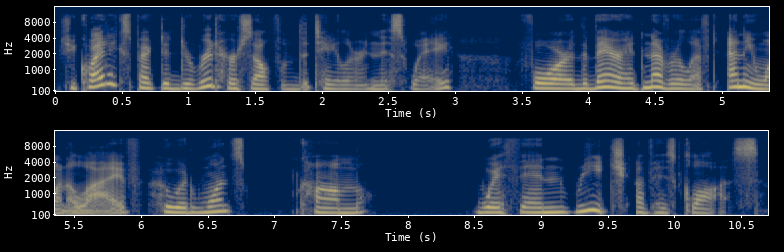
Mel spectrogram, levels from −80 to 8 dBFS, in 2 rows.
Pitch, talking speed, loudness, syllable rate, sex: 210 Hz, 160 wpm, -18 LUFS, 4.6 syllables/s, female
